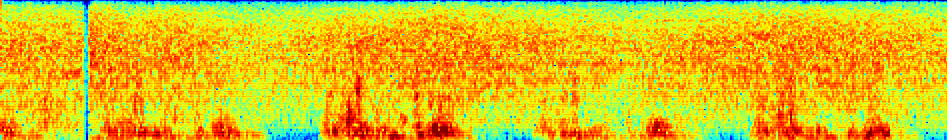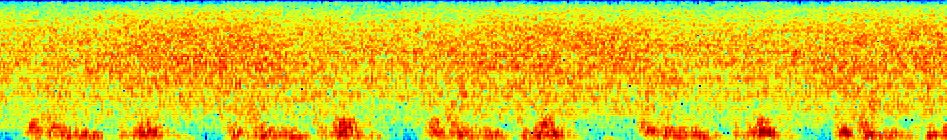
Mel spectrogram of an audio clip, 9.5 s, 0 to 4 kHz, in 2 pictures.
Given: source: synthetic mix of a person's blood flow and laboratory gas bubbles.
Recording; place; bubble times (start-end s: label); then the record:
Doppler ultrasound of blood flow; precordium
no bubbles
From the record:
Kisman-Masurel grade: 000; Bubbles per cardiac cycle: 0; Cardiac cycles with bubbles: 0%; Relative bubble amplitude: no bubbles discernible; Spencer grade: 0 (complete lack of bubble signals)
